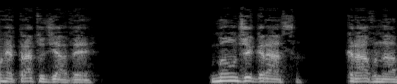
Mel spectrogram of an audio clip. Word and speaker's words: Yahweh: Yud, Rei, Vav, Rei. Pronunciado como Yahvé.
